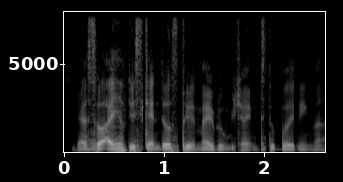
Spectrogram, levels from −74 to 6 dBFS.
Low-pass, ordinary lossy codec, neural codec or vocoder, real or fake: none; none; codec, 16 kHz, 2 kbps, FunCodec, trained on Chinese and English, 25 frames a second; fake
